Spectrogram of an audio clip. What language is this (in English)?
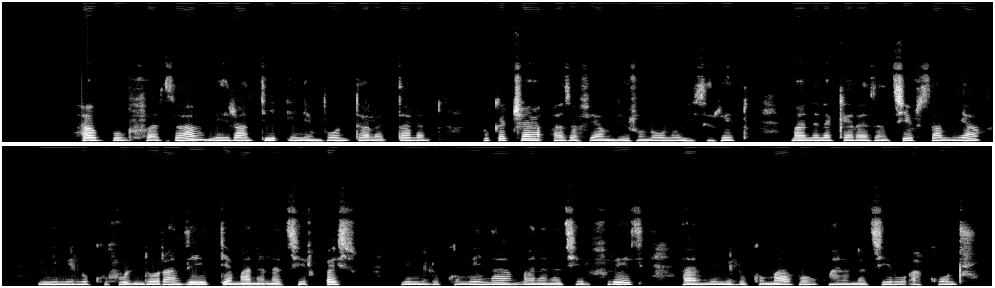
Malagasy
